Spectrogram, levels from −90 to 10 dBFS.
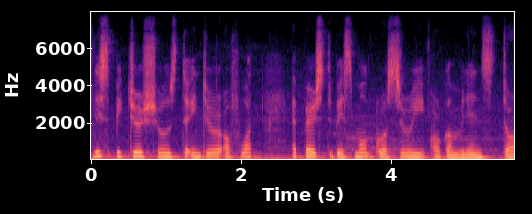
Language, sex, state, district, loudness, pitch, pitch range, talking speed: English, female, Nagaland, Dimapur, -16 LUFS, 200 Hz, 190-210 Hz, 160 wpm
